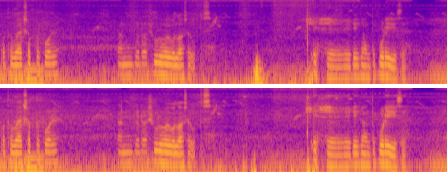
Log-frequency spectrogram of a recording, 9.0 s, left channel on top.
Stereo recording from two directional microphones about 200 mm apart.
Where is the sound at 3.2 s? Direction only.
10° left (ahead or behind).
